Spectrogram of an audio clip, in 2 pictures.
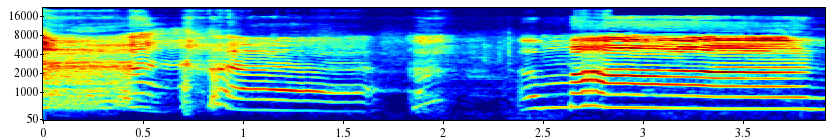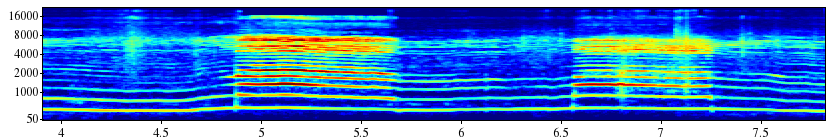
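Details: Young child crying for his mother during an ABC and animal-names lesson: loud, sustained wailing cries with brief catches of breath between long cries.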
